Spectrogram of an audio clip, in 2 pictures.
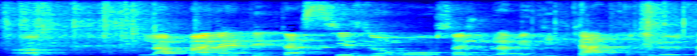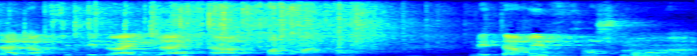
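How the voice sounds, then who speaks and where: A woman's voice: a little high, bright, forceful tone, a little hiss or hum. A woman vlogging a casual shopping haul, chatty and self-mocking, often searching for her words. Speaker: beauty vlogger. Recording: very echoey room.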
